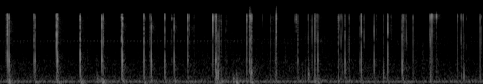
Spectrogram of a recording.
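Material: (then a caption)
Ice. A large, clear, solid ice cube is scratched with long nails, then lifted and scratched in the hand. The result is a quick run of short, bright, dry scratching clicks with almost no ring, over a faint low hum.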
